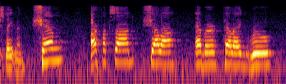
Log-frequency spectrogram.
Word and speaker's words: Peleg: The name of one was Peleg, and that is the Hebrew pronunciation. That's how it's pronounced.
